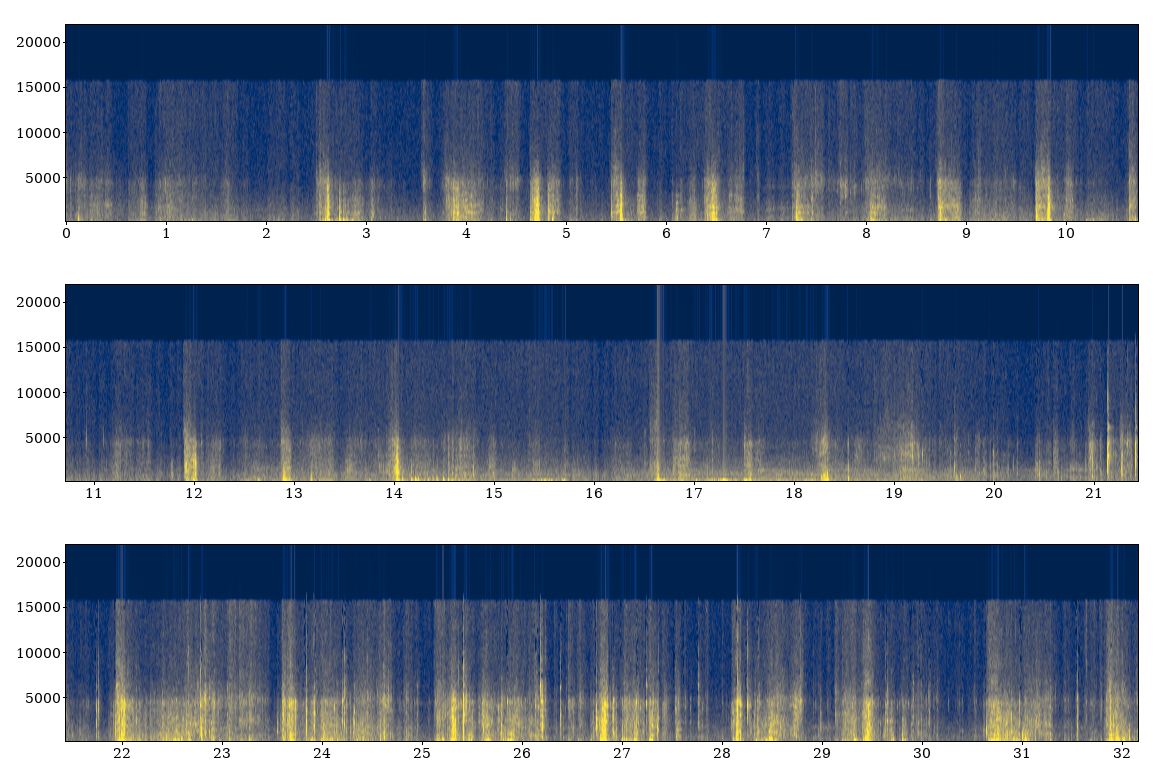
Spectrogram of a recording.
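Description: Snow crunching and scraping in an irregular run of knocks as a long wooden stick is jabbed into the snow and boots tramp around, digging out a fire pit. A denser spell of deeper thuds comes around the middle.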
